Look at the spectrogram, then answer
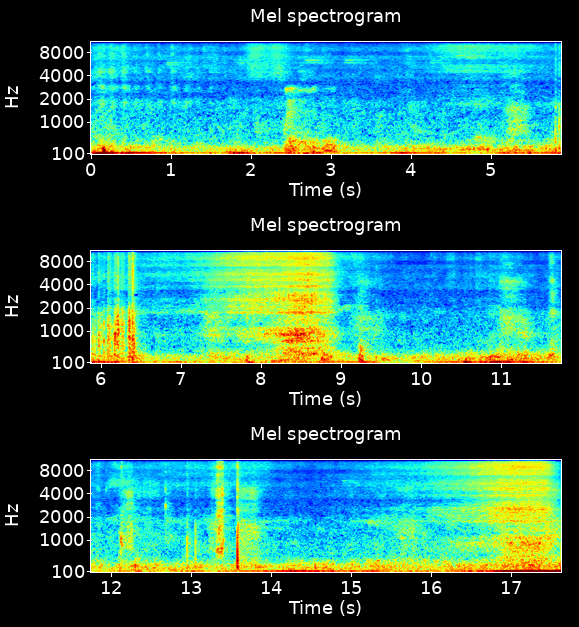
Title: Have You Ever Heard A Horse Snore?🤣🫶🏻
